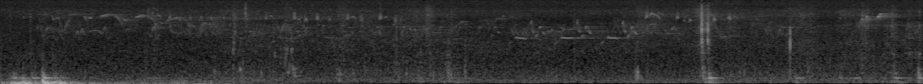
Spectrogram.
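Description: Low thumps and knocks in the first second, the sound of someone moving about on a boat deck, then faint songbirds chirping, with a sharp click about seven seconds in.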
